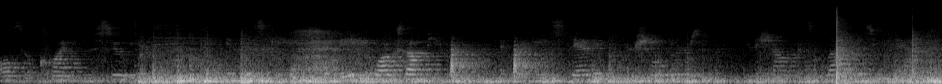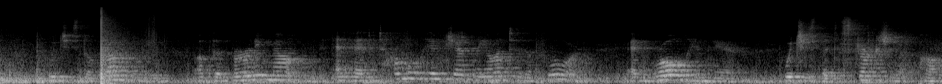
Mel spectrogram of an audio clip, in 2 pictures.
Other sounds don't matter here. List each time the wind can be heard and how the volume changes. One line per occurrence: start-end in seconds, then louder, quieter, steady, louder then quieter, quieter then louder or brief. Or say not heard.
0.0-18.8 quieter.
